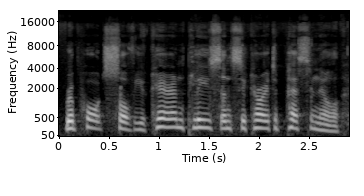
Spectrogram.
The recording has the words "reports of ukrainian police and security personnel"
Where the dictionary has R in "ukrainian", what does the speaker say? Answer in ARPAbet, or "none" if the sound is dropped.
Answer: none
